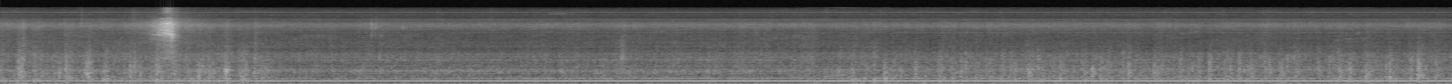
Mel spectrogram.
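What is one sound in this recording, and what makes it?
A front-loading washing machine's motor hums as the drum turns.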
